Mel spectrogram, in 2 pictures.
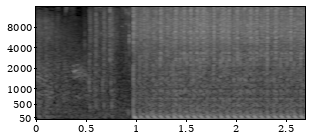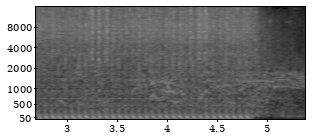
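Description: An automatic rifle fires in a rapid, unbroken burst.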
